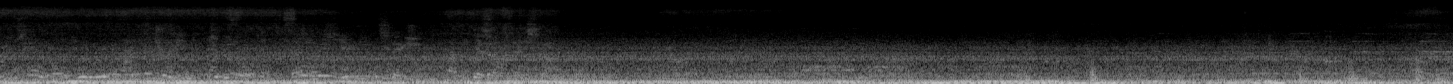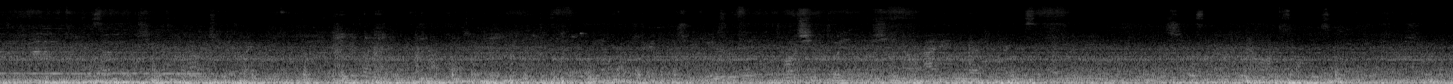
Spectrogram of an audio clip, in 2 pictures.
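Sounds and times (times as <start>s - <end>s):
train rumble inside passenger car: 0.0s - 29.0s.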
